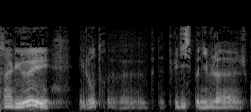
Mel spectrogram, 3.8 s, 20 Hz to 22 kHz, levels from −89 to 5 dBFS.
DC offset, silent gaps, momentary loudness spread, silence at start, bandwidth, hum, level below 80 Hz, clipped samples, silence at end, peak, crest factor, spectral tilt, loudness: under 0.1%; none; 25 LU; 0 s; 8.4 kHz; none; -80 dBFS; under 0.1%; 0.1 s; -14 dBFS; 20 dB; -3.5 dB/octave; -30 LUFS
